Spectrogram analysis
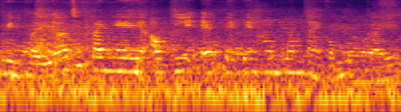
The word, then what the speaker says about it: Aukey: Aoki đó, đọc đúng là Aoki.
